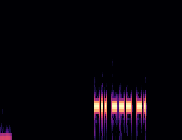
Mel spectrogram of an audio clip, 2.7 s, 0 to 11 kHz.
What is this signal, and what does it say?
Morse code, heard as a keyed tone, about 43 wpm, 700 Hz. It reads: DON
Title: USA Common Names - Max 4 Letters - 45wpm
